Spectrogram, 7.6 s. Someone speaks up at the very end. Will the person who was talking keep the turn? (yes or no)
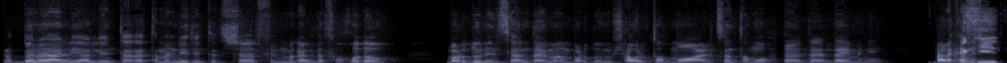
yes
